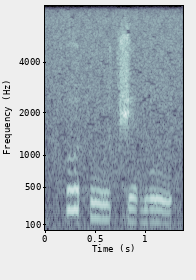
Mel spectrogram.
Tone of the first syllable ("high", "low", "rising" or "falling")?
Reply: high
